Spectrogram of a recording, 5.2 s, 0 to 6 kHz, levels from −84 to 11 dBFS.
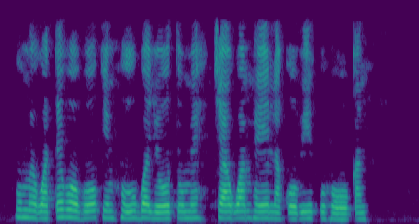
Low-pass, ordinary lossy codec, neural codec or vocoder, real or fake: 5.4 kHz; MP3, 48 kbps; vocoder, 44.1 kHz, 80 mel bands, Vocos; fake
